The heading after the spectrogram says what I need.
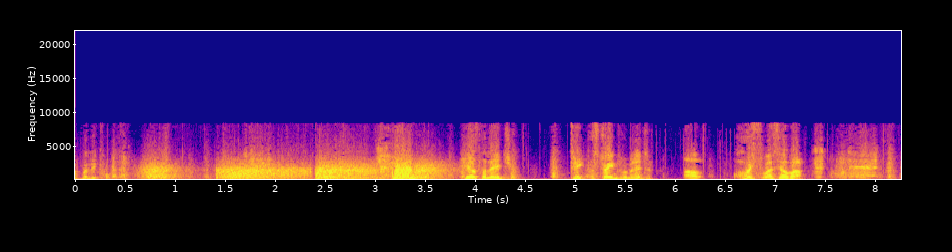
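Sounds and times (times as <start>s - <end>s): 
speech: 0.0s - 0.6s, 3.9s - 7.6s
sustained rumbling noise: 0.3s - 6.6s
gunshots fired from trees below: 0.6s - 4.1s.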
